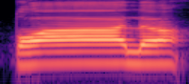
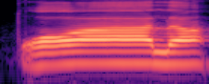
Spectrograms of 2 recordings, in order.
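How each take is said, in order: The two takes are said the same way.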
